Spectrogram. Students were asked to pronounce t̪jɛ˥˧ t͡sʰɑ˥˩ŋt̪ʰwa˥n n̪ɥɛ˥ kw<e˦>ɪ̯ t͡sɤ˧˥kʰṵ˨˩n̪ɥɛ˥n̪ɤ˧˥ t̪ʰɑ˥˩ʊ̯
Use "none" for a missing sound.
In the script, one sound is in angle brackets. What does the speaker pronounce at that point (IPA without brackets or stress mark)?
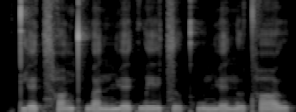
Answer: e˥˩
